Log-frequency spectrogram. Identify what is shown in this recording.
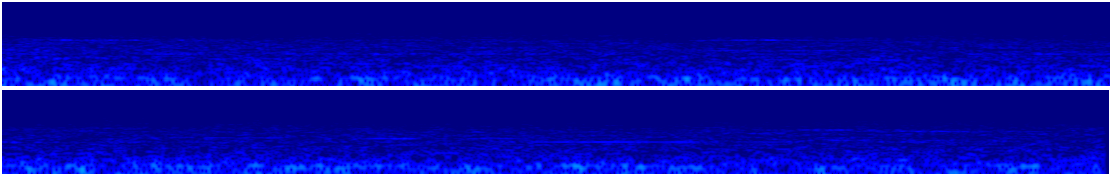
background noise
